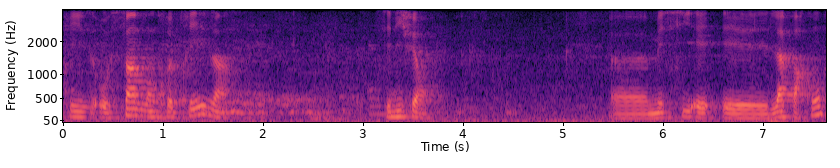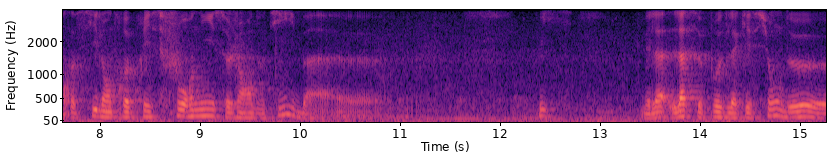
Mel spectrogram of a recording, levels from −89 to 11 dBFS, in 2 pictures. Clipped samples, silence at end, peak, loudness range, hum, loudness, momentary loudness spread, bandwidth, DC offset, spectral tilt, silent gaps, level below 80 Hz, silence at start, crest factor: under 0.1%; 0 s; -6 dBFS; 9 LU; none; -26 LUFS; 20 LU; 4 kHz; under 0.1%; -11.5 dB/octave; none; -42 dBFS; 0 s; 20 dB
